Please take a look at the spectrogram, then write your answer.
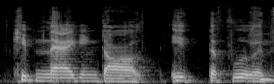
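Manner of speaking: usual speaking voice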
